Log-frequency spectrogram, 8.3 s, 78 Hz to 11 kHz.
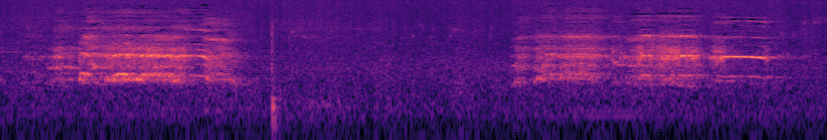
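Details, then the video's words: White-vented myna in Ubon Ratchathani, Thailand, 9 March 2022, delivering two separate harsh rasping phrases about five seconds apart, each roughly one and a half seconds long, with a sharp click between them. "นกเอี้ยงหงอน หรือนกเอี้ยงดำ (White-vented Myna)"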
